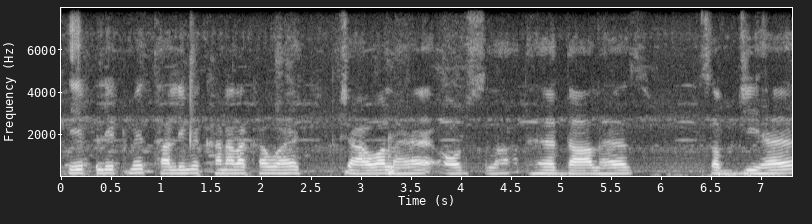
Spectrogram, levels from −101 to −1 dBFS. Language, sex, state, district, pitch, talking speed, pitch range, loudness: Hindi, male, Bihar, Vaishali, 150 Hz, 155 wpm, 145-155 Hz, -15 LUFS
